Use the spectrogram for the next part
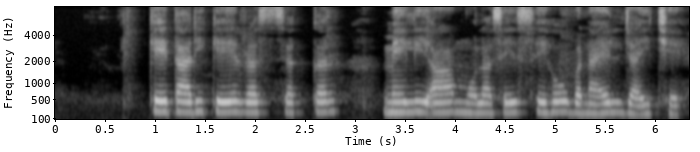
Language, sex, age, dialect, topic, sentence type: Maithili, female, 18-24, Bajjika, agriculture, statement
